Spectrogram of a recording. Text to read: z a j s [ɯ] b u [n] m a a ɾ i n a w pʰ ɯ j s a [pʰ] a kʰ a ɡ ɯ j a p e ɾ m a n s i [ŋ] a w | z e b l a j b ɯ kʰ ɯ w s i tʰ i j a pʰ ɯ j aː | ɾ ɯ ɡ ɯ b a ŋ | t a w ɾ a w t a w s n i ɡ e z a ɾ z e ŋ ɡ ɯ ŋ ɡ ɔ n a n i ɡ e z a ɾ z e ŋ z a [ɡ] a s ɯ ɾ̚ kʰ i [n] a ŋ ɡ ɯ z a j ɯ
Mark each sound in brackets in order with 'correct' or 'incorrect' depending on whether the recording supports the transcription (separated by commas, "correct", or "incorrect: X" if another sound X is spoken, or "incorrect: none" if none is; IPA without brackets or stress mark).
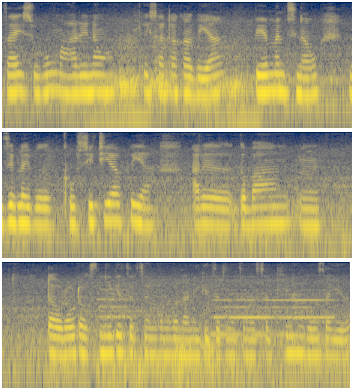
incorrect: u, incorrect: ŋ, incorrect: tʰ, incorrect: n, incorrect: ŋ, correct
